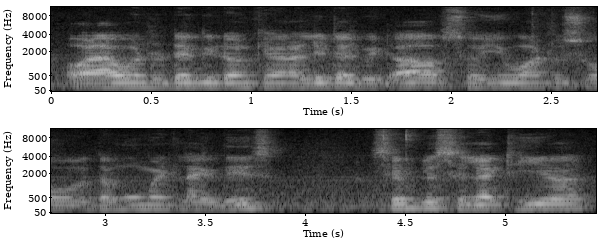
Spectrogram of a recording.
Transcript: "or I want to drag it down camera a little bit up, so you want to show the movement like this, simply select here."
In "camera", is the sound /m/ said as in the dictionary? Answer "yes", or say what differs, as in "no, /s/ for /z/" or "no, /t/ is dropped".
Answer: no, /m/ is dropped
